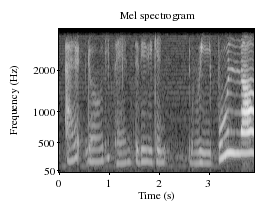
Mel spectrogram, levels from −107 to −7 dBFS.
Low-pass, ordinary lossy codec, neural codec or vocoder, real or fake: 3.6 kHz; none; none; real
